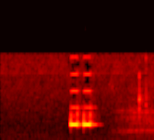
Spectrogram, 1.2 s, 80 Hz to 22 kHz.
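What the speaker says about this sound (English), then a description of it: "the 2 beeps means the calibration's finished." Two quick high electronic beeps from an Arduino buzzer on a wooden FPV quadcopter, back to back and fairly loud against a quiet background.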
